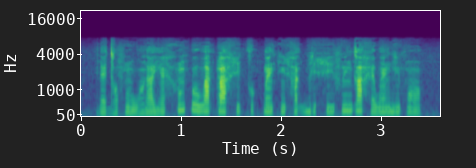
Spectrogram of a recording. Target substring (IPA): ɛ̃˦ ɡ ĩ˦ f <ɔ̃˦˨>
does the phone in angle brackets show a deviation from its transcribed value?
no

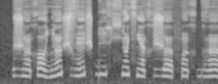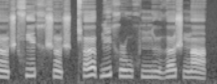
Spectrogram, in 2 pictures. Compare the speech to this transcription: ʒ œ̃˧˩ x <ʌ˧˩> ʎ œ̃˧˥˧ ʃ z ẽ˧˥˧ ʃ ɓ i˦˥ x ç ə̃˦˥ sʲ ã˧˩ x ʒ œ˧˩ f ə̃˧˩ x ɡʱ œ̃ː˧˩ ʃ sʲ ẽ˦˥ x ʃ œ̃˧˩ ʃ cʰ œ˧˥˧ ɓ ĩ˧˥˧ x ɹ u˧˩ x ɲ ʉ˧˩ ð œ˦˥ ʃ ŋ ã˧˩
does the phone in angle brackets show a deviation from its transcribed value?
no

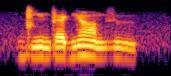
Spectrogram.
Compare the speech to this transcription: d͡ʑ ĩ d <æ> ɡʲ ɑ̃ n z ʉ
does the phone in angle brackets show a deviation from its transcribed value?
no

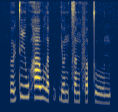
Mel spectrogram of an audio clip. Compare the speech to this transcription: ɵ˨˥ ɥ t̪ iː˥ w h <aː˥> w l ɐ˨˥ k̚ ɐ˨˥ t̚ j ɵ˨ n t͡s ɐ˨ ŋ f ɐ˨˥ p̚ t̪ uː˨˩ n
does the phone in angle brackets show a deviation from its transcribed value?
no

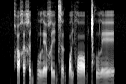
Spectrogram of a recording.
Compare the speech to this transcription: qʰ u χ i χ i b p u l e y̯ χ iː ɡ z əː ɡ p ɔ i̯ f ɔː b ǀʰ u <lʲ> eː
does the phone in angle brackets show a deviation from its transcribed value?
yes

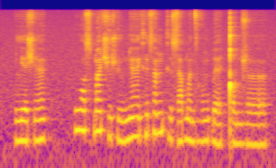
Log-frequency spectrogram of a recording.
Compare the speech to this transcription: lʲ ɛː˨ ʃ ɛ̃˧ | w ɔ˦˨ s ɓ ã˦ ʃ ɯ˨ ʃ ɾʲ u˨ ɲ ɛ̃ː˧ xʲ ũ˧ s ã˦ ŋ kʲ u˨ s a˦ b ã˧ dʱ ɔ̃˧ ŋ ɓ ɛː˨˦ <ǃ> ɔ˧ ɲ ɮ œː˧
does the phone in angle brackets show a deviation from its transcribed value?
no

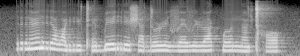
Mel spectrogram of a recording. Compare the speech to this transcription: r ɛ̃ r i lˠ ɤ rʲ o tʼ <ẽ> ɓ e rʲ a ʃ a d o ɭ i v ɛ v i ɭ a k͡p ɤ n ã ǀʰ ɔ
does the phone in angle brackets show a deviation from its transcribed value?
no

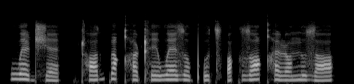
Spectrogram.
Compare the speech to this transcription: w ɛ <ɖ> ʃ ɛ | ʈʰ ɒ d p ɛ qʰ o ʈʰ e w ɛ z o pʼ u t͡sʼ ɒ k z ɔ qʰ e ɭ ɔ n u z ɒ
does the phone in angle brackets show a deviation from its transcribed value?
no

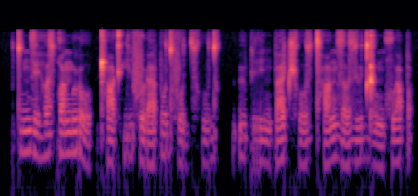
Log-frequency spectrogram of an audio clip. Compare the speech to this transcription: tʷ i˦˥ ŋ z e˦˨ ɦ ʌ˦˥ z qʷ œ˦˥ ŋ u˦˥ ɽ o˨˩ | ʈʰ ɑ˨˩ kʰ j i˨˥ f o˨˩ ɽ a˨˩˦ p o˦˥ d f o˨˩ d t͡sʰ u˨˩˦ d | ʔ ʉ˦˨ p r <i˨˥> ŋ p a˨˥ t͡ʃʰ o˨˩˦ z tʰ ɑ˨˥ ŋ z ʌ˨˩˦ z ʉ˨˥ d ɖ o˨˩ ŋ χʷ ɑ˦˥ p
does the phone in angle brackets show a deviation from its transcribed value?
yes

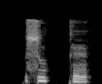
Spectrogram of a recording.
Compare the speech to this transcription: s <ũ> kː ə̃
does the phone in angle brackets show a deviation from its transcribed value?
yes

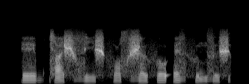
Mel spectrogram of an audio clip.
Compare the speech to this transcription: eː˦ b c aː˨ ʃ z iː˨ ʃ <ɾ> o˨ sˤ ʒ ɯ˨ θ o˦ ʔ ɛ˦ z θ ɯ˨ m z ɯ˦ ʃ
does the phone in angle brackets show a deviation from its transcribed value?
yes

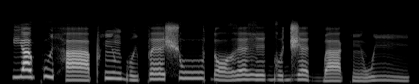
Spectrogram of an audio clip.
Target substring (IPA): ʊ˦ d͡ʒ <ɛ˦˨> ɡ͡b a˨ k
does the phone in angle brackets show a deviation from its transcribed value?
no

